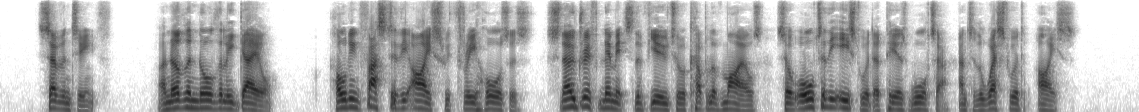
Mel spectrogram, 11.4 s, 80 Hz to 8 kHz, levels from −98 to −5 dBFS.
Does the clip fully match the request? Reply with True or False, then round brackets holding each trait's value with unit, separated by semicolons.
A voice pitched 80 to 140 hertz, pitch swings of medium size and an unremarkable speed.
True (135 Hz; 3.8 semitones; 180 wpm)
